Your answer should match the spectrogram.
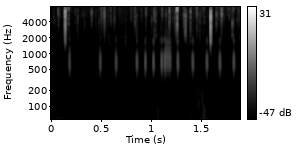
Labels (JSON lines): {"label": "biophony, knock croak", "recorder": "SoundTrap 300"}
